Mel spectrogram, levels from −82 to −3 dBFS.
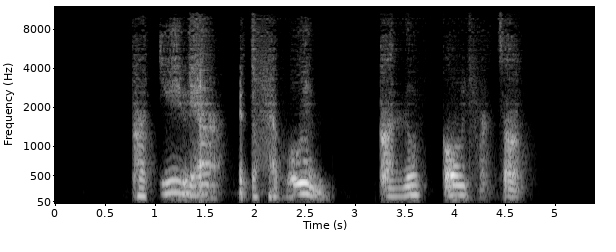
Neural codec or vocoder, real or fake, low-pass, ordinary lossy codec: codec, 44.1 kHz, 0.9 kbps, DAC; fake; 10.8 kHz; MP3, 64 kbps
